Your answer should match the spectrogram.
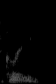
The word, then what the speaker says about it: Gris: Yeah, Gree, Greece, mm-hmm. whatever. – I think it's uh, Gris. I think they're French. – Okay. It's Gris. Silent S.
